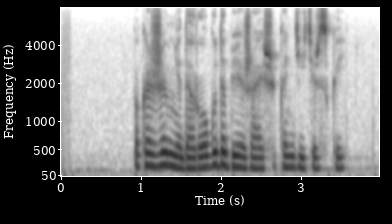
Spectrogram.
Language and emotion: Russian, neutral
